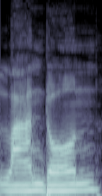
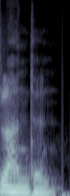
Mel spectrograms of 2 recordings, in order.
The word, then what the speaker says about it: London: more for thew sound so London not London on not Landon anything like that it's London next I'd like to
